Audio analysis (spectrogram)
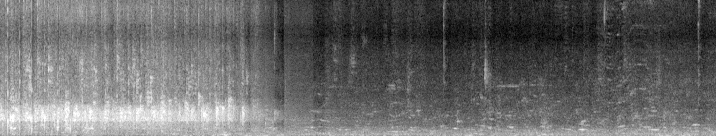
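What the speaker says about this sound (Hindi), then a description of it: "आपकी भरपूर तालियों में मुदस्सिर बशीर जनाब मुदस्सिर बशीर" An audience at a literary seminar in Lahore claps loudly for about five seconds as a speaker is introduced, then the applause stops and a quiet room murmur follows.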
